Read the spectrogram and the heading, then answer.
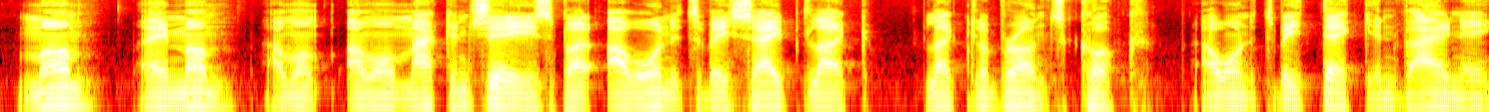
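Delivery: put-on British accent. Speaker does a bit calling out to mom, in a British accent. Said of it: "I'm doing a British accent".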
